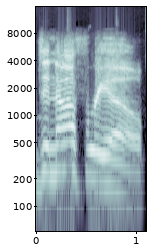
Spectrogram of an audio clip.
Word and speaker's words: D'Onofrio: from daredevil like wow what's a fisk vincent d'onofrio it's nafio thank you sorry his name is hard to pronounce okay but today i i actually have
